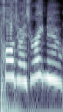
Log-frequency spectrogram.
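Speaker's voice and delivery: very loud, high, booming shout. A player's character, voice magically amplified, demands the kids apologize: magically booming voice. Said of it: "cast thaumaturgy to make my voice boom".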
